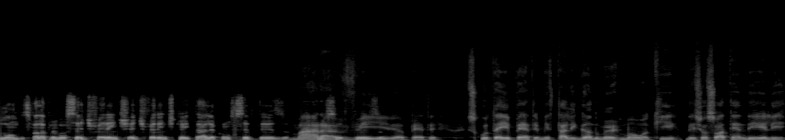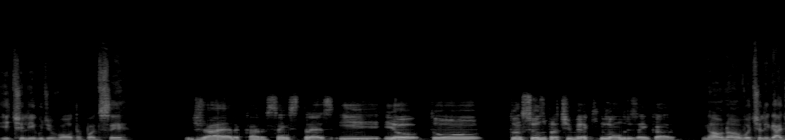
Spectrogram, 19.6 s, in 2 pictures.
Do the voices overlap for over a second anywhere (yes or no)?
yes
